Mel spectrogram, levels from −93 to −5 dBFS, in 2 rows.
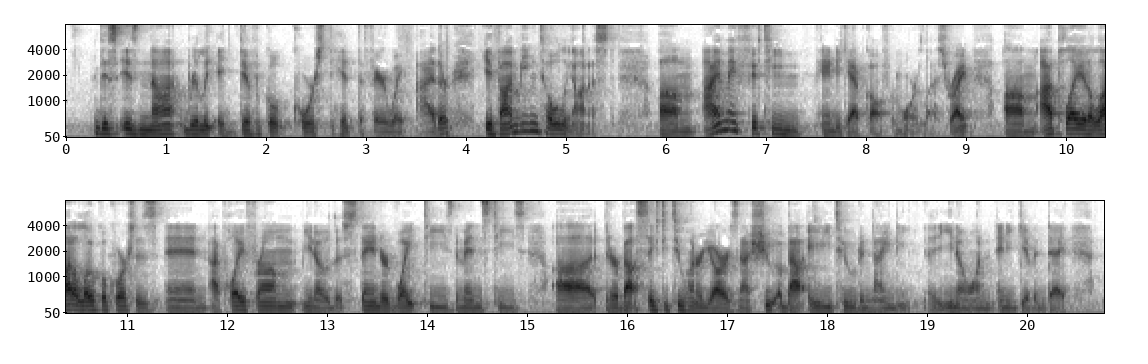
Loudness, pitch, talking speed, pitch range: -24 LUFS, 105 Hz, 195 wpm, 95-115 Hz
